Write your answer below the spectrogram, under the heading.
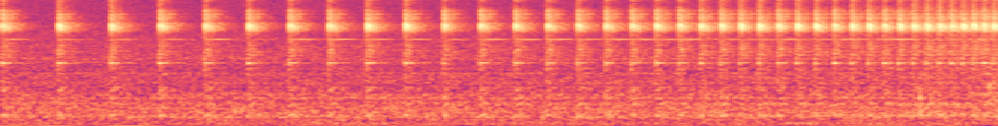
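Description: Sharp, crisp ticks, about three a second speeding up to around seven, steady and even: the injector is firing normally on the tester.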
